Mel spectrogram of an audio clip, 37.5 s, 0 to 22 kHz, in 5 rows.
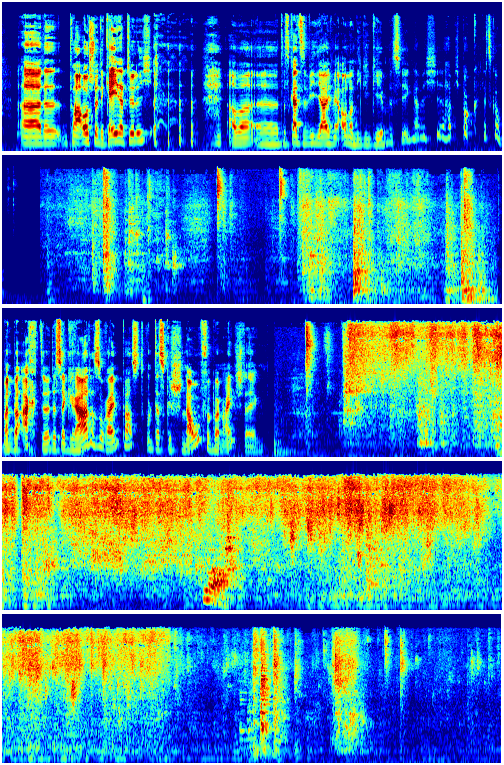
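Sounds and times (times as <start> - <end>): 
speech: 0.2 - 2.6, 3.2 - 7.7, 15.0 - 19.2, 25.5 - 26.1
shower water running: 8.1 - 14.7, 19.4 - 37.4.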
